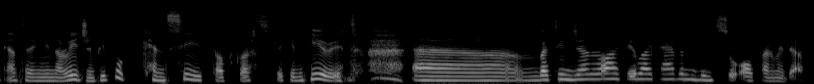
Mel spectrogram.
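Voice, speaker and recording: A woman's voice: mid-range voice, creaky, a little mellow, dry recording. A Portuguese woman, a mother in her thirties, talking candidly in English in a personal vlog, hesitant with many fillers and restarts. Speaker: vlogger, mother.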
